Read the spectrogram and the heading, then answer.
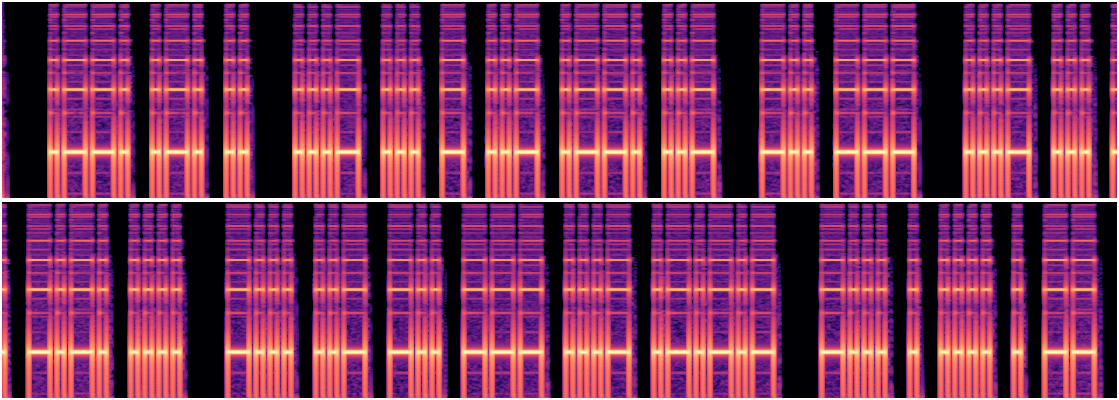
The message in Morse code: PRI VSTUPU DO VSECH BUDOV. BEHEM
